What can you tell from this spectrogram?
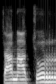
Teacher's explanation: জিহ্বার অগ্রভাগে কম্পনের সৃষ্টি হয় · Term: কম্পনজাত বর্ণ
